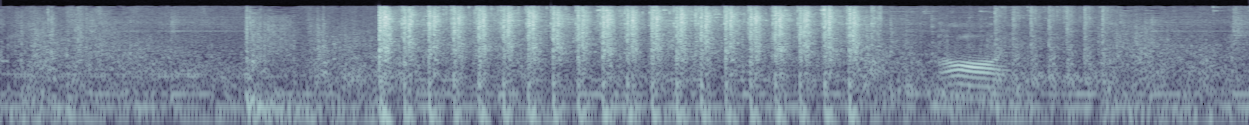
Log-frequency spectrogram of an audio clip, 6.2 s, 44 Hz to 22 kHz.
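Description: Loud, rapid automatic gunfire from the Battlefield 3 video game rattles in steady bursts for several seconds, with brief pauses between volleys and a player's voice speaking over the shooting.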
